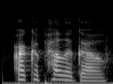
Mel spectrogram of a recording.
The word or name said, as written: archipelago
